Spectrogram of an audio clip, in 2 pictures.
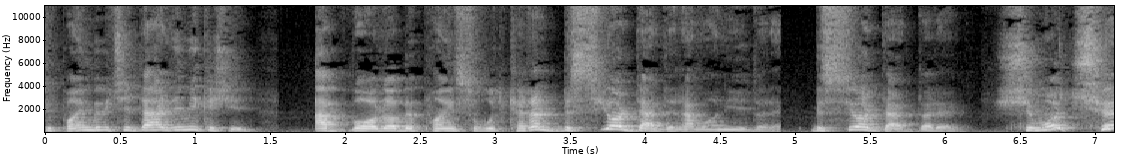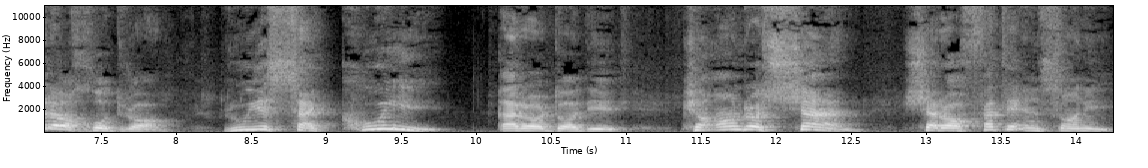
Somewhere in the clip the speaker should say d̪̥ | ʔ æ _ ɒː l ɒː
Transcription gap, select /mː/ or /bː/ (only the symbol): bː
